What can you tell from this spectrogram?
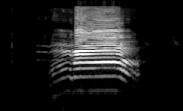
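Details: A goat giving a single loud, harsh scream lasting about a second, strongly harmonic and nasal, rising slightly then holding steady before cutting off.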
